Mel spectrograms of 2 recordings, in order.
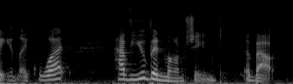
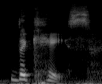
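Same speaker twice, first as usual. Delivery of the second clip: ordinary talk, nothing marked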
